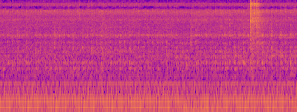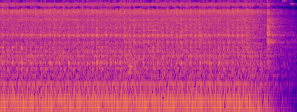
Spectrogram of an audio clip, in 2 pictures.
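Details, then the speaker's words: Holden VL turbo project after rechecking ignition timing: even idle at a steady beat with a small step in tone, then clean shutoff; running and idling with timing about right. "You wouldn't read about it, but it's running. It's idling. The timing is about right."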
